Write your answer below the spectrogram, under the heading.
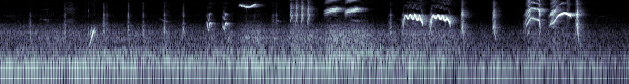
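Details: Lure song of a lesser green leafbird, aimed at quiet birds: soft ticks build into scratchy notes and then loud, down-slurred whistled phrases, with a low background murmur.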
